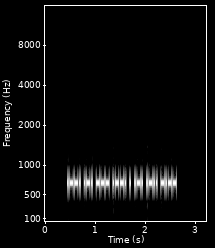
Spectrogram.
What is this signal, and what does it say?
Morse code, heard as a keyed tone, about 52 wpm, 700 Hz. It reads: PROPERLY
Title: Sentences from Top 1100 Words - New Word Drill Alt - 50wpm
